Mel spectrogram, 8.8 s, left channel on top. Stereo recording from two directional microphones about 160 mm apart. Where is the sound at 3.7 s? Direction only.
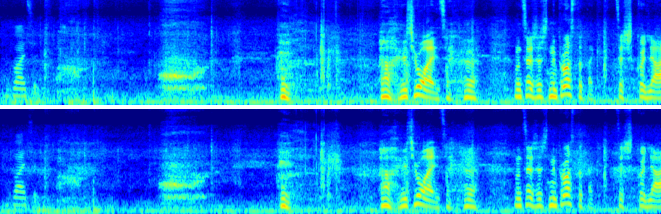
5° left (ahead or behind).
